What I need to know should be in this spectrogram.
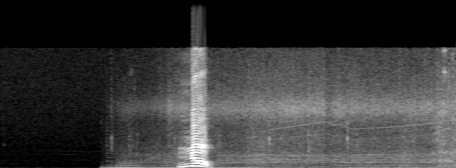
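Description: A sports car engine hums steadily as the car drives.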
